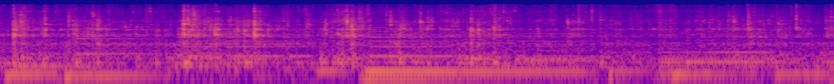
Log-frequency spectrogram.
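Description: Bar spoon stirring ice in a glass mixing glass: a steady run of light ice clinks and rattles. Background music with low bass notes plays underneath.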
